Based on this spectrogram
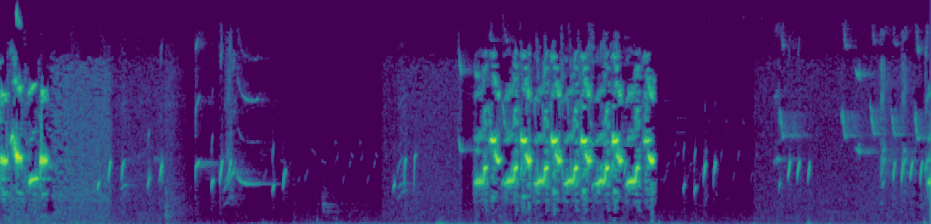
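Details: Goldfinch used as a song tutor: a brief twitter at the start, scattered faint ticks, then a dense two-second phrase of bright, rapid chirping notes, and quiet again.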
